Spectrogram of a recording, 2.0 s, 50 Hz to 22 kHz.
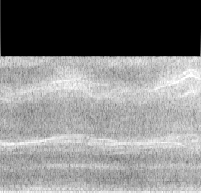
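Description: SG900-S GPS quadcopter drone flying overhead: a steady whine from its motors and propellers.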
